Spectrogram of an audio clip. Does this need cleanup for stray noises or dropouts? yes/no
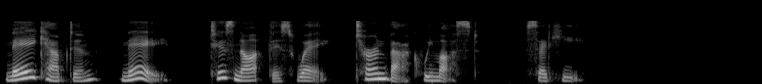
no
